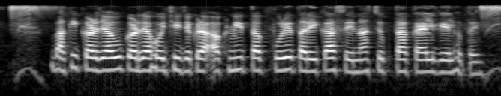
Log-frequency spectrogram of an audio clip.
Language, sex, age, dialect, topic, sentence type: Magahi, female, 31-35, Western, banking, statement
